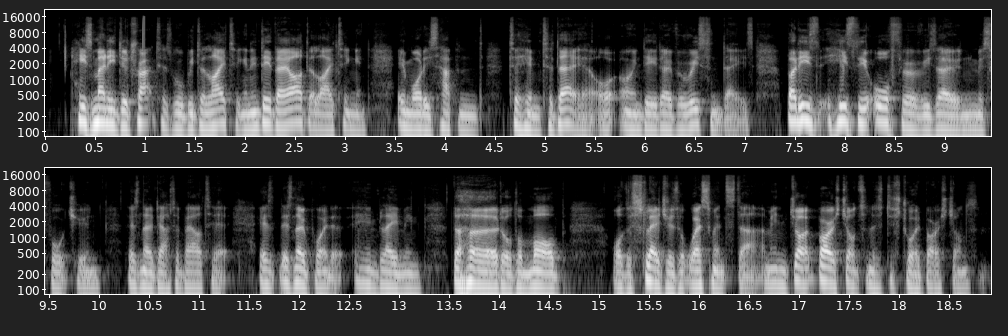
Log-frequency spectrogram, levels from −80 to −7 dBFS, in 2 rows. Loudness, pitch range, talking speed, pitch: -23 LUFS, 110-135 Hz, 205 wpm, 115 Hz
